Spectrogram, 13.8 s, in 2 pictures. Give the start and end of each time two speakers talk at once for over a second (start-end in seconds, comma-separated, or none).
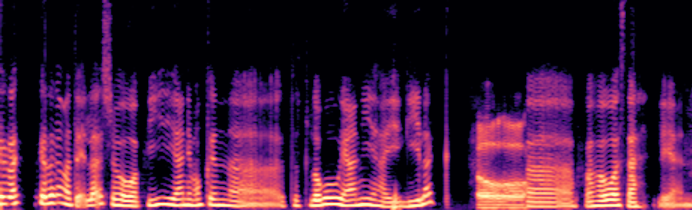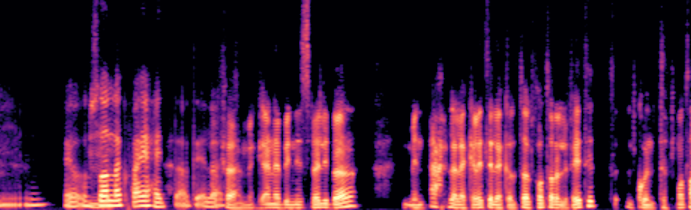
none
